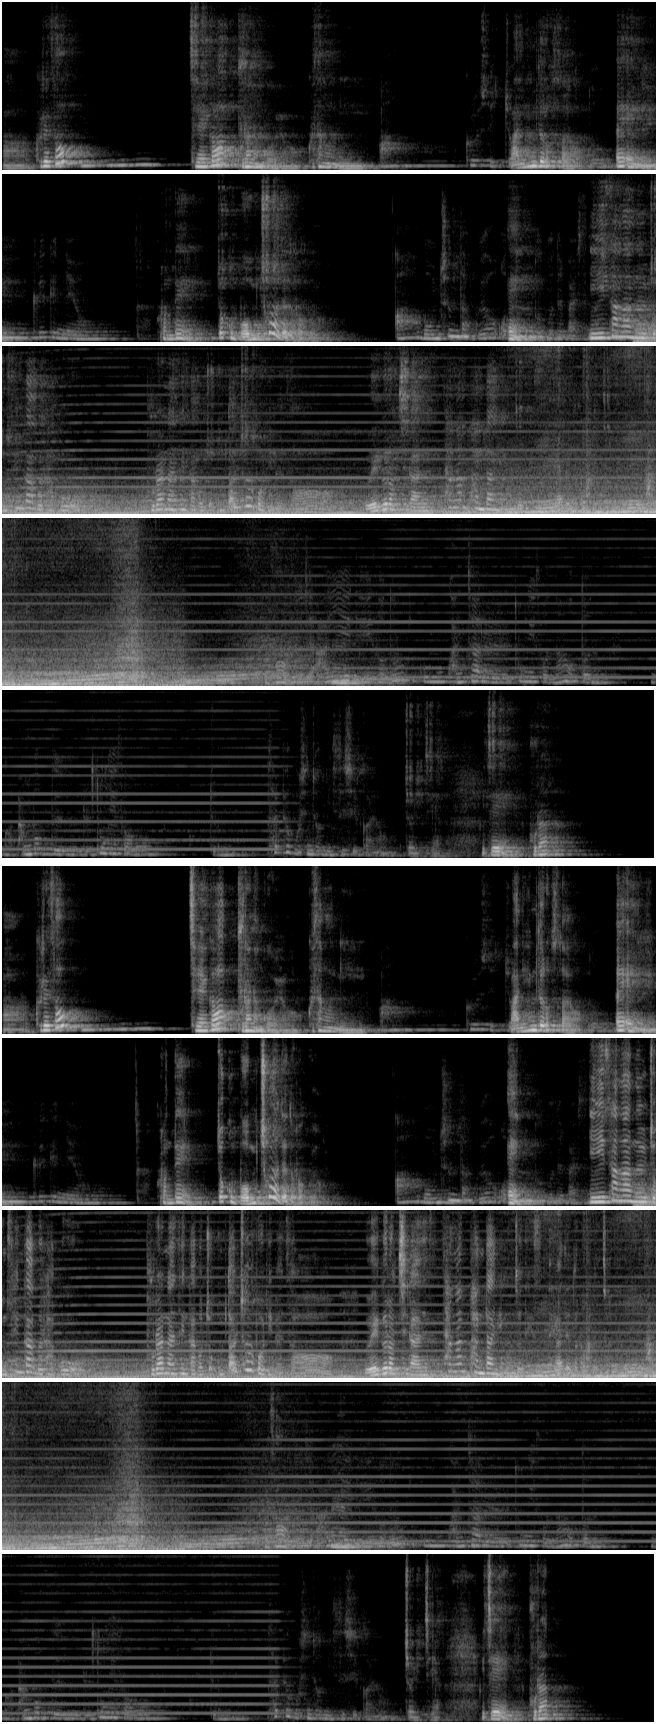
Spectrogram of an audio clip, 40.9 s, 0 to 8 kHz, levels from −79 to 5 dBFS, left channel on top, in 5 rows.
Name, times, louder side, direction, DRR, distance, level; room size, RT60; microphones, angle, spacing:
voice 1, 0.0-0.9 2.3-4.6 6.3-7.2 7.7-8.2 10.1-10.6 10.9-12.2 14.5-14.7 15.5-17.4 18.1-24.2 26.1-26.4 27.8-28.2 28.6-28.9 37.7-39.5, right 2 dB, 75° right, 8 dB, 2.9 m, -24 dB
voice 2, 1.0-1.9 4.7-7.0 7.3-7.6 7.9-9.6 10.8-11.0 13.1-16.4 24.8-25.9 26.3-27.4 28.0-32.0 32.6-34.6 35.3-35.6 36.0-37.5, left 1 dB, 25° left, 4 dB, 4.5 m, -38 dB
sound 1, 16.1-26.8, left 1 dB, 65° left, 5.2 m, -29 dB
sound 2, 16.4-36.2, right 2 dB, 20° right, 3.9 m, -41 dB
sound 3, 21.7-29.5, equal, 5° left, 3.1 m, -25 dB
27.0 x 22.5 x 9.7 m, 0.91 s
head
